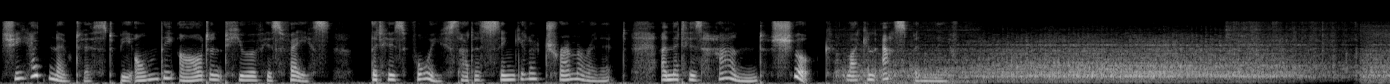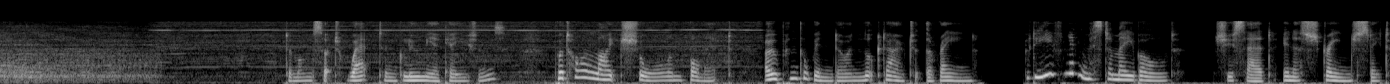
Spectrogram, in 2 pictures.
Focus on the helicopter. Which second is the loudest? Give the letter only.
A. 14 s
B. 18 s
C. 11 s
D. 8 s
C.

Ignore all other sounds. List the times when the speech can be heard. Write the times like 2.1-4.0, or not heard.
0.0-9.6, 16.8-27.7.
